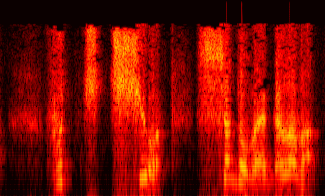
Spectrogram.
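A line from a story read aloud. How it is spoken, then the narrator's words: Soldier babbling. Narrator (Russian): пролепетал армеец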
